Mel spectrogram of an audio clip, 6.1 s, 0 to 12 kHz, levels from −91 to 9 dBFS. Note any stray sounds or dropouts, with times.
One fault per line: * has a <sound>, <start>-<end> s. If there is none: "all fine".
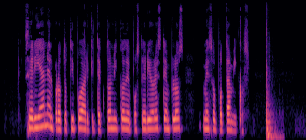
* has a thud, 5.3-5.7 s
